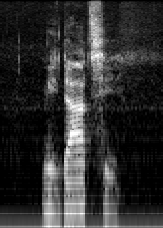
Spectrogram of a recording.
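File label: "nidatie", Dutch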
